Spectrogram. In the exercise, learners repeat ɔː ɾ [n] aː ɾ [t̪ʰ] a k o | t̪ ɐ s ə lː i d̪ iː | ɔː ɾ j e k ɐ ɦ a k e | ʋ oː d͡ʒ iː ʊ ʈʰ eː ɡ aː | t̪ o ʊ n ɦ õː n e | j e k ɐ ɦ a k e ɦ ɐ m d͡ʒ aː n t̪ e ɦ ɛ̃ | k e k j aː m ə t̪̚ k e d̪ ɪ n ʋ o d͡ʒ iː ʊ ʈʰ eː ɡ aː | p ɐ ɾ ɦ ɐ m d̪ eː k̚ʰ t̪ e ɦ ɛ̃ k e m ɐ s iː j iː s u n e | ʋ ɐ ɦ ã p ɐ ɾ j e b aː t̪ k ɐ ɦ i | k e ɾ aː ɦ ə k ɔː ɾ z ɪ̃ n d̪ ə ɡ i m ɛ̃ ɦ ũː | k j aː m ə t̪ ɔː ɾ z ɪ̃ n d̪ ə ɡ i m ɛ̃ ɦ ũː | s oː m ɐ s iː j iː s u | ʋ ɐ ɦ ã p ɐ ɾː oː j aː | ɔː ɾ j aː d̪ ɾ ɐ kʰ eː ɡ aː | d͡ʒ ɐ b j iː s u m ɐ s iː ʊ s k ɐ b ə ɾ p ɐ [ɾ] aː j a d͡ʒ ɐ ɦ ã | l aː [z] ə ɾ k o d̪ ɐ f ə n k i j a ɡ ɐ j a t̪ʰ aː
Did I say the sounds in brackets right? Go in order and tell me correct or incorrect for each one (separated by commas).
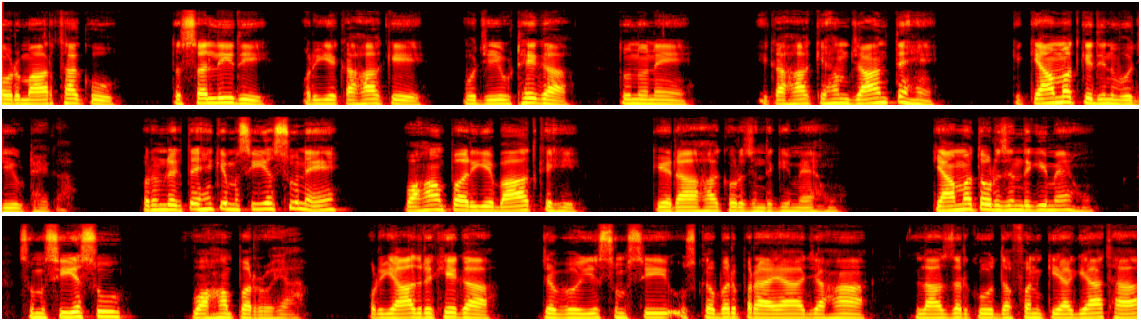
incorrect, correct, correct, correct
